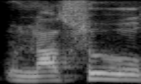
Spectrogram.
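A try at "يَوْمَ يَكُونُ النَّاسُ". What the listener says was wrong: নাস না, তা একালিক পরিমাণ টান দেন, নুন আলিফ জবর না, আলিফে মাদ্দা, একালিক পরিমাণ টান দিয়ে পড়তে হয়।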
